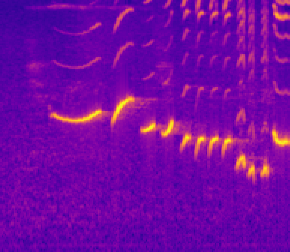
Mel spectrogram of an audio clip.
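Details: Tame white-rumped shama in "forest voice" song: a long, slowly rising whistle and an upswept note, then a fast, evenly paced cascade of about a dozen clear slurred notes stepping down in pitch.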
